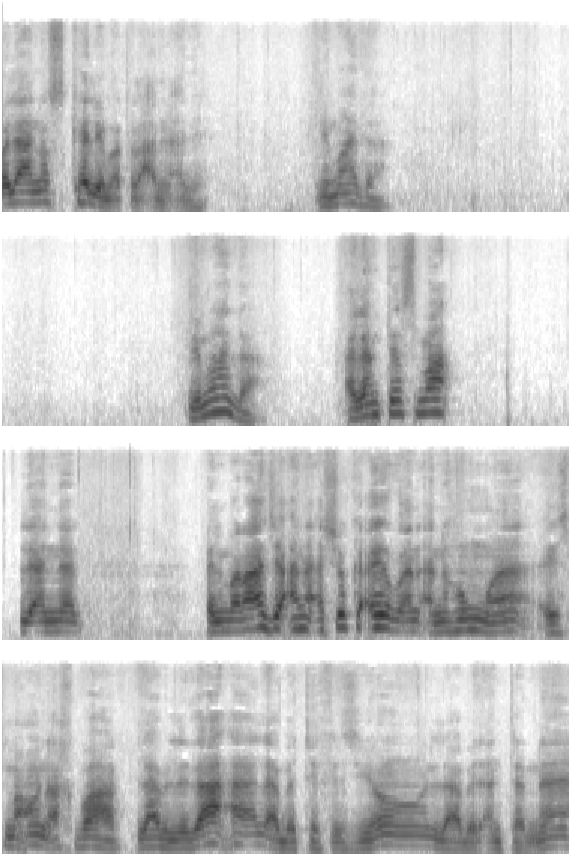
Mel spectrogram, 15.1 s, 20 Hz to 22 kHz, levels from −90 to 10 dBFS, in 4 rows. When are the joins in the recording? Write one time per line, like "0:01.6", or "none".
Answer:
0:07.7
0:12.2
